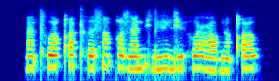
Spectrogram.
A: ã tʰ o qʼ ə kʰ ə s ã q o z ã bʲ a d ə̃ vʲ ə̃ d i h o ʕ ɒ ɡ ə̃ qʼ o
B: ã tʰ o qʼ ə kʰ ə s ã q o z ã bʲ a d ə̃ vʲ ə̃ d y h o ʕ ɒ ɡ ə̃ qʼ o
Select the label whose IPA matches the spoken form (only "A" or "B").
B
